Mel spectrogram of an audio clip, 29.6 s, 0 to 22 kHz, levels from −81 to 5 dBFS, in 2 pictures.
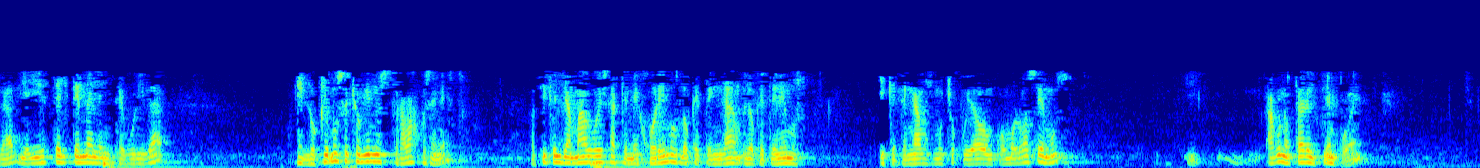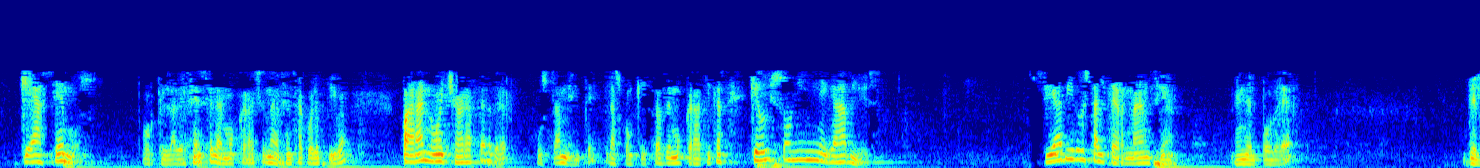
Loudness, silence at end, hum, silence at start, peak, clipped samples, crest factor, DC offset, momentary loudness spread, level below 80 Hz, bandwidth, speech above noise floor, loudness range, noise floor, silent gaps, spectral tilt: -25 LUFS; 0 s; none; 0 s; 0 dBFS; under 0.1%; 26 dB; under 0.1%; 14 LU; -46 dBFS; 4 kHz; 35 dB; 5 LU; -59 dBFS; none; -11.5 dB/octave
